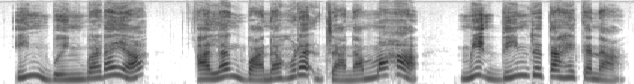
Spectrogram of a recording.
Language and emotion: Santali, surprised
